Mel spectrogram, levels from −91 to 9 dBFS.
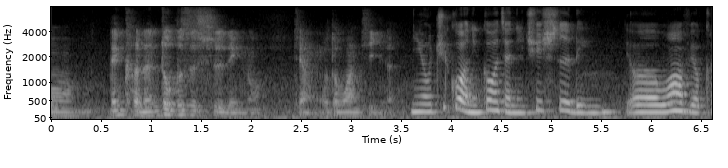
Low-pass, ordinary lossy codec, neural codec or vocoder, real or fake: none; none; none; real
